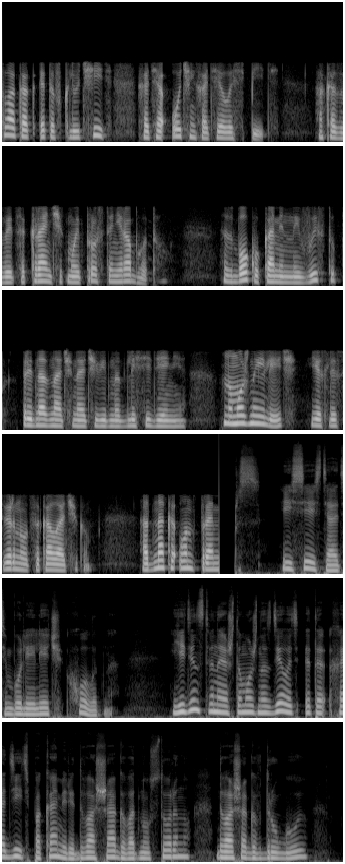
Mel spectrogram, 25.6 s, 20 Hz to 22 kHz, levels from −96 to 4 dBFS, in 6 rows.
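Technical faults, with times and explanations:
0.0–15.7 s, input switched to a poorer device: the audio is dull and boxy, with nothing above 3.6 kHz. At 15.7 s a gap of about 200 ms is followed by full bandwidth, a level shift of around 5 dB, and a different faint noise floor well below the signal. The likely cause is a change of capture device. A simple low-pass filter or codec bandwidth drop would not also change the level, the noise and the tone at the same gap.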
